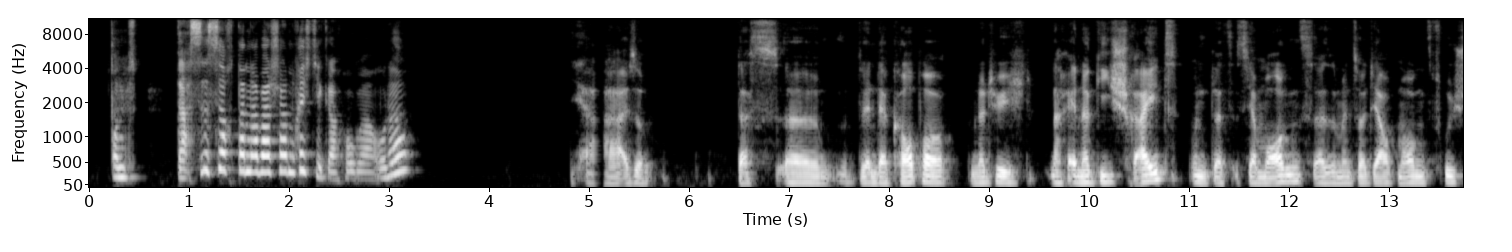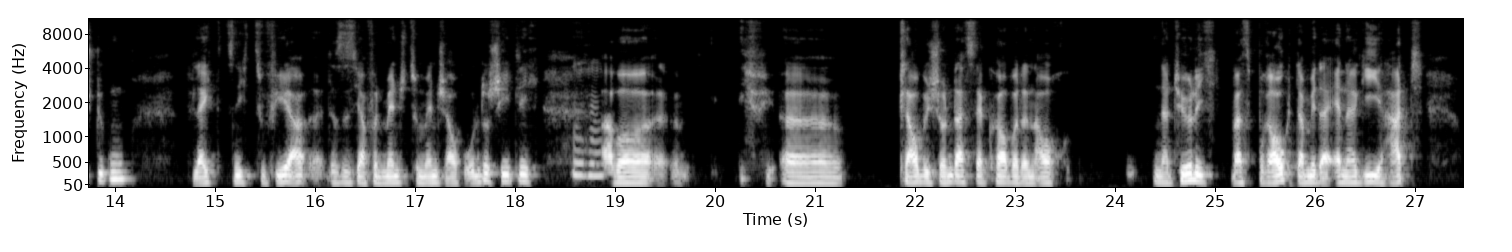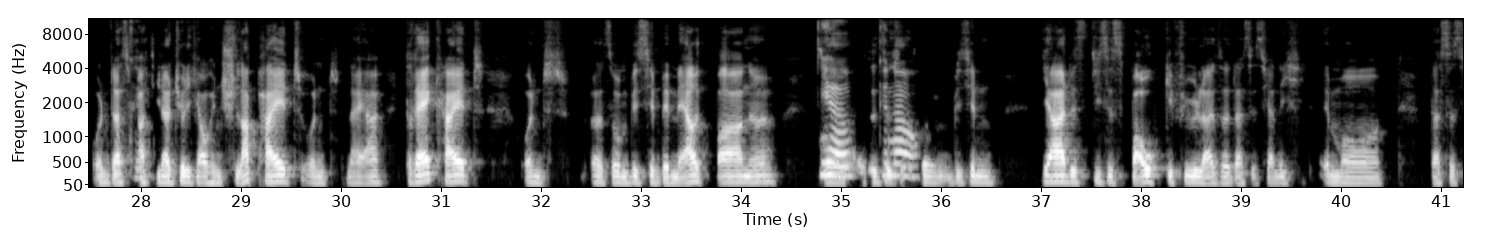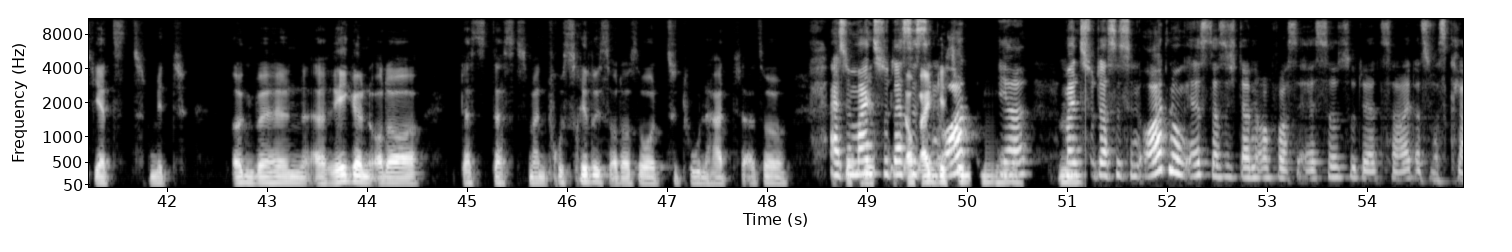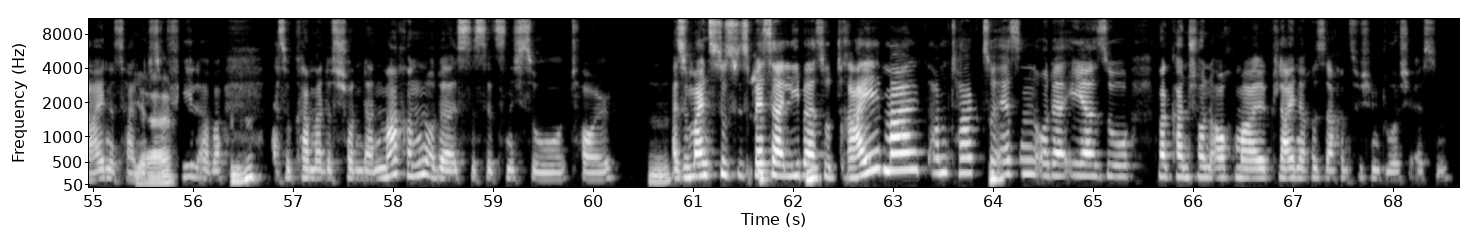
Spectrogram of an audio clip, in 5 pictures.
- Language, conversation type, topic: German, advice, Wie erkenne ich, ob ich emotionalen oder körperlichen Hunger habe?
- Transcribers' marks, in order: none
